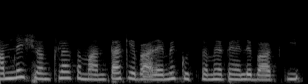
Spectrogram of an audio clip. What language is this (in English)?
Hindi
